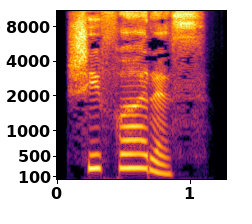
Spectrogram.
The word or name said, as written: ಶಿಫಾರ್ಸು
